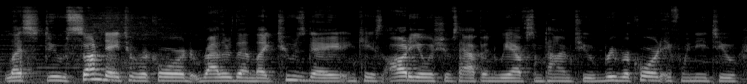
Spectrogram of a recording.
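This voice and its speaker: A man co-hosting a league recap, talking through a match in a rambling, self-correcting way, a little hoarse from a cold. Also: a little high, fairly even intonation, moderate pace, hardly any pauses, soft background music. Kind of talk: casual game recap commentary.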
